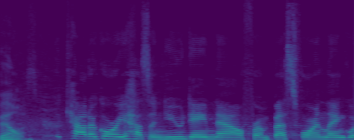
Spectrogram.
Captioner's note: through translator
